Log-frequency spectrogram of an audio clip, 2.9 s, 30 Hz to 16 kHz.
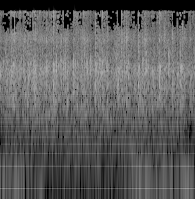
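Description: Warm, sustained applause from about 90 prison inmates welcoming the Pope at a prison in Naples, Italy: dense and steady clapping filling the whole stretch at an even, fairly loud level with no pauses and no voices standing out.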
